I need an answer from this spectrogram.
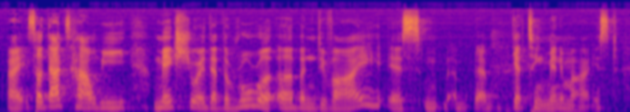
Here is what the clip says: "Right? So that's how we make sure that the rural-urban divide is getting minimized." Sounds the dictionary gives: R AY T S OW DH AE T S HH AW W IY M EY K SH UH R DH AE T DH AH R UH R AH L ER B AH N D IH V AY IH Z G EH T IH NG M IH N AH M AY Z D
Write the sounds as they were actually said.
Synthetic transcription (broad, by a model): R AY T S OW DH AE T S HH AW W IY M EY K SH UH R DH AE T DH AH R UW R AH L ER B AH N D IH V AY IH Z G EH T IH NG M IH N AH M AY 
